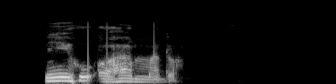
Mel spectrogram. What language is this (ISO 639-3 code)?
ibo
